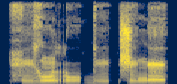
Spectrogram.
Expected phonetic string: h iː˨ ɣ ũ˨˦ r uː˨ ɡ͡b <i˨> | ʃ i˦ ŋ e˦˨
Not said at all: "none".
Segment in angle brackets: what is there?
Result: i˨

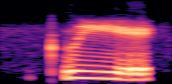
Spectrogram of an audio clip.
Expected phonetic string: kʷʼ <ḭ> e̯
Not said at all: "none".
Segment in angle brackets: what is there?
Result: i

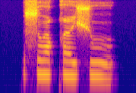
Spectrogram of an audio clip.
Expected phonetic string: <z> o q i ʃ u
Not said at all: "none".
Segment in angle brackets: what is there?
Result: s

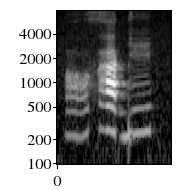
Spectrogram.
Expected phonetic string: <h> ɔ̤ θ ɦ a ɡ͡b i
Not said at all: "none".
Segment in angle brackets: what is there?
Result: ɦ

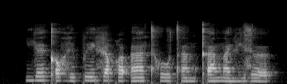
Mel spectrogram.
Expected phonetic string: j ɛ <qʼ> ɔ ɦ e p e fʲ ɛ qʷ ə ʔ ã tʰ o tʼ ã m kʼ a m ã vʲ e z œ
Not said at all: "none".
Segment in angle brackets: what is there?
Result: kʼ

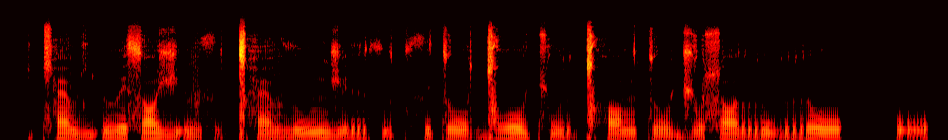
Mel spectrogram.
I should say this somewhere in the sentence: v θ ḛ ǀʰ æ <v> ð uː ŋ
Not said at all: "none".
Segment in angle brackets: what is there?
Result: v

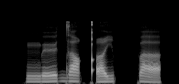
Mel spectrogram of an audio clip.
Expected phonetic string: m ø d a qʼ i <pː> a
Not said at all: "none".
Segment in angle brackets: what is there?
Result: pː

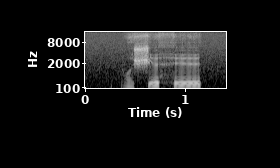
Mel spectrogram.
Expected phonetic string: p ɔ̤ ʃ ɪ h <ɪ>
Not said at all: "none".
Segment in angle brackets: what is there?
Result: ɪ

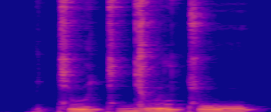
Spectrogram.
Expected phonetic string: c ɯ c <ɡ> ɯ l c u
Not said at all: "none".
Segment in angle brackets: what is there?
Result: ɟ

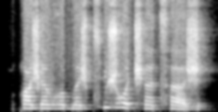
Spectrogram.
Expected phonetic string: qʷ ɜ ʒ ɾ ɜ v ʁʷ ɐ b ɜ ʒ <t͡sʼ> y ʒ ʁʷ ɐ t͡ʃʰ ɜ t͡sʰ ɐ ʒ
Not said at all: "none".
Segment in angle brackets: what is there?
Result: t͡sʰ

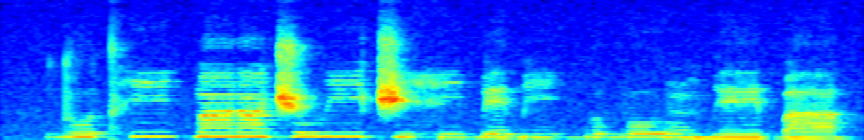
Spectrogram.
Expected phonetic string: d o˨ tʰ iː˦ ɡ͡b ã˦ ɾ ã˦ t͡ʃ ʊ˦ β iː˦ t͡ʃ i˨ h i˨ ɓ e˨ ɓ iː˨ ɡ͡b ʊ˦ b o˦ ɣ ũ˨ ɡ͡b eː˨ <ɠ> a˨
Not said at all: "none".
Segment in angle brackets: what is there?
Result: ɓ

